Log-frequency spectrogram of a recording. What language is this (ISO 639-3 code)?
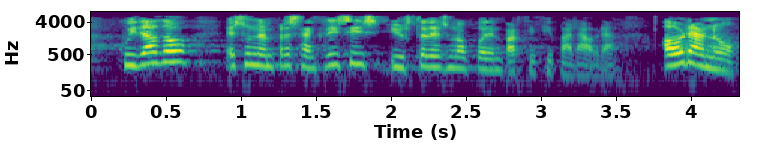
spa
